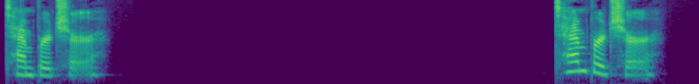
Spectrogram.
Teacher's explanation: We usually drop the second e. It becomes temperator.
